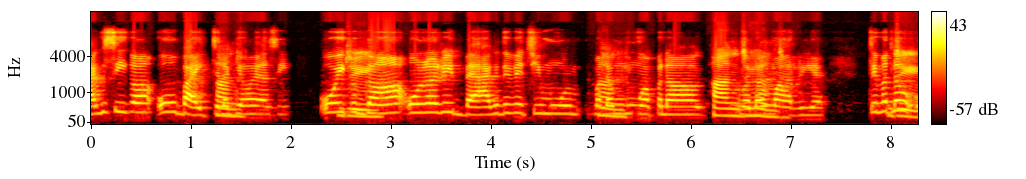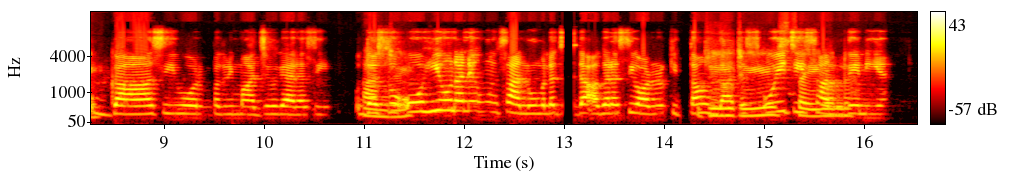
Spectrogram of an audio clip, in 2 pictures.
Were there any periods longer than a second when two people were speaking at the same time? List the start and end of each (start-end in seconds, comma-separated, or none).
14.4-15.9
